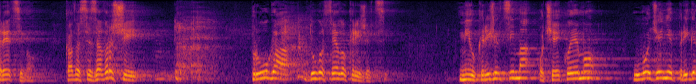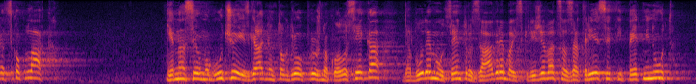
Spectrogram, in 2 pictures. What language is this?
Croatian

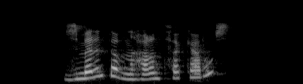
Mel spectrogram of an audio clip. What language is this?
Kabyle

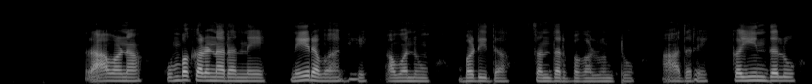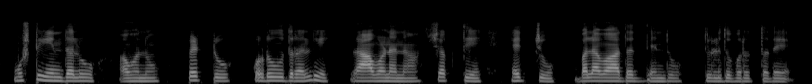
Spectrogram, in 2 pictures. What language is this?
Kannada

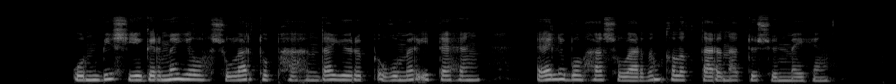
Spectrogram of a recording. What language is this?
Bashkir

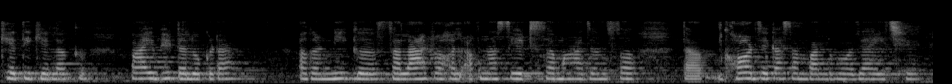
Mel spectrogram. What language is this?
Maithili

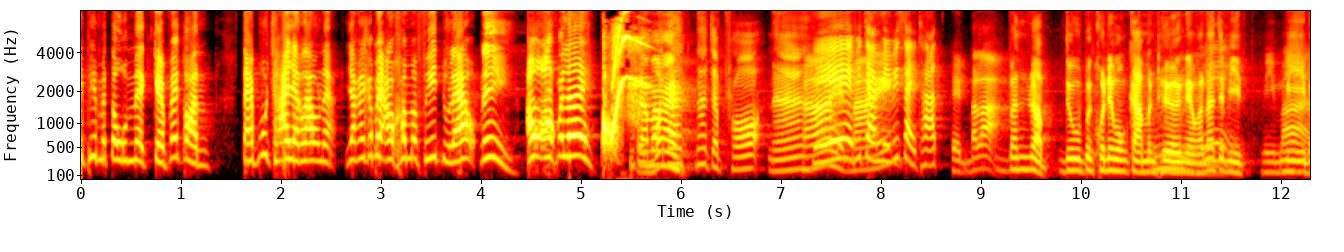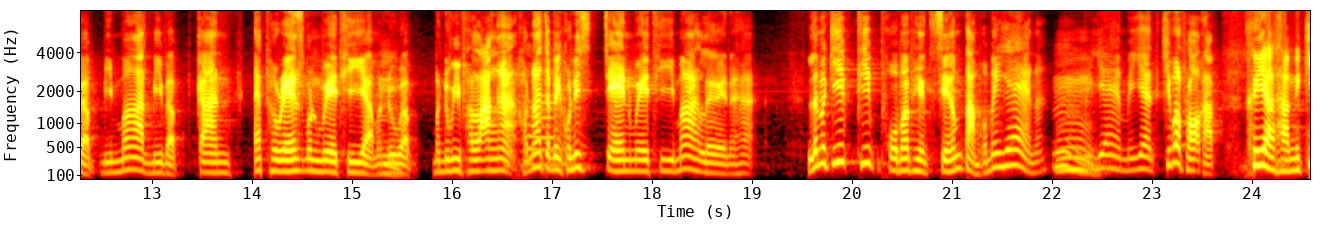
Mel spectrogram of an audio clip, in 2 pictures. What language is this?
Thai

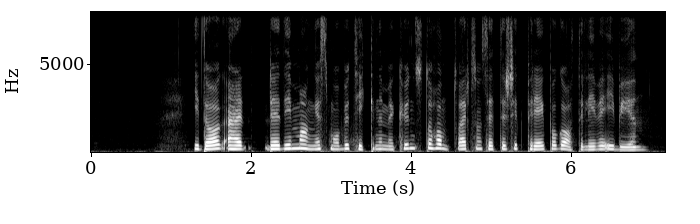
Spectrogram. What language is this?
Norwegian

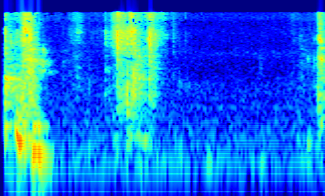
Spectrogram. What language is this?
Korean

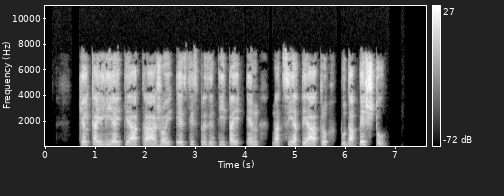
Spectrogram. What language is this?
Esperanto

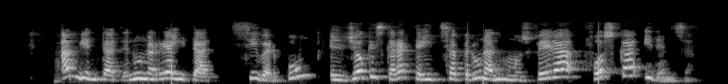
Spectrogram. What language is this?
Catalan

